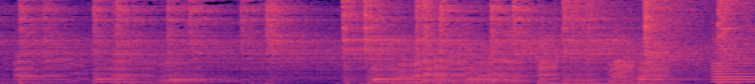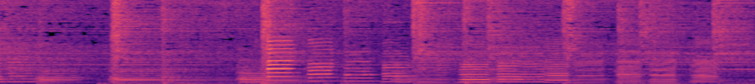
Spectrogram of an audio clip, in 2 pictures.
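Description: Live jazz quartet: a saxophone plays a moving melodic line over piano, double bass and drums, with cymbal and drum hits throughout.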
